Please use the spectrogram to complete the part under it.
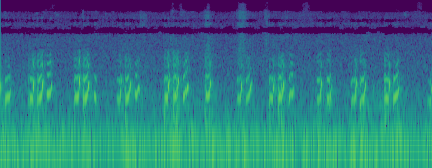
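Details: Pet guinea pig giving rapid, repeated squeaky chirps in short bursts, roughly two per second, over a steady low hum.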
